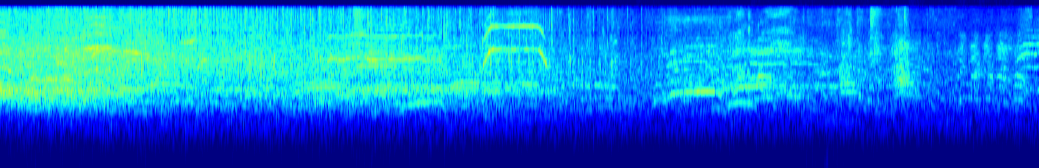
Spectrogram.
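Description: A large crowd cheers and screams, slowly fading.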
